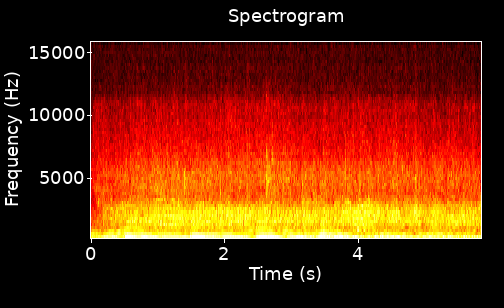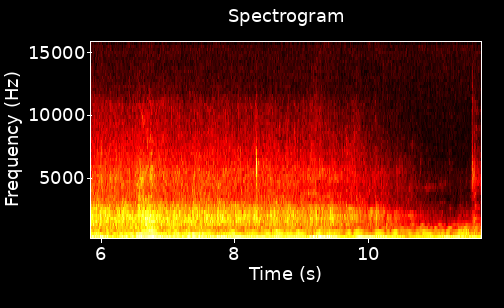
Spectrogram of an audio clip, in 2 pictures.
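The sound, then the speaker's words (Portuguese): An audience applauds in a dense, steady wash of clapping that lasts the whole stretch, with sustained musical tones holding underneath and no voices. “Dê uma salva de palmas, Senhor.”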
